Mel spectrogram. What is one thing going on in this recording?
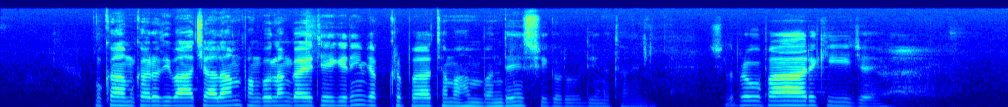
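A man chants slowly into a microphone, close and amplified.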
